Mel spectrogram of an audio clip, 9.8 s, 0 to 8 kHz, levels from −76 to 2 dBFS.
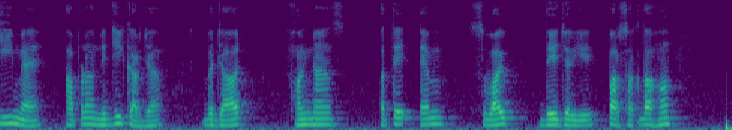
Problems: background sounds at intervals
